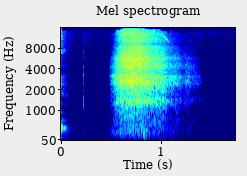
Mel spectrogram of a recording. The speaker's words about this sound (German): Denk mal nach, meistens bemerkst du deinen Atem ja gar nicht. Das ist ein Prozess, der ganz selbstverständlich und natürlich abläuft. Wir atmen ein,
